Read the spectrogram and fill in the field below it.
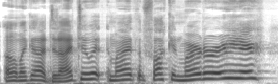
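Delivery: panicked hero realizing guilt; mock panic. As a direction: squeal it out in fake horror. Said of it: "And you're like".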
